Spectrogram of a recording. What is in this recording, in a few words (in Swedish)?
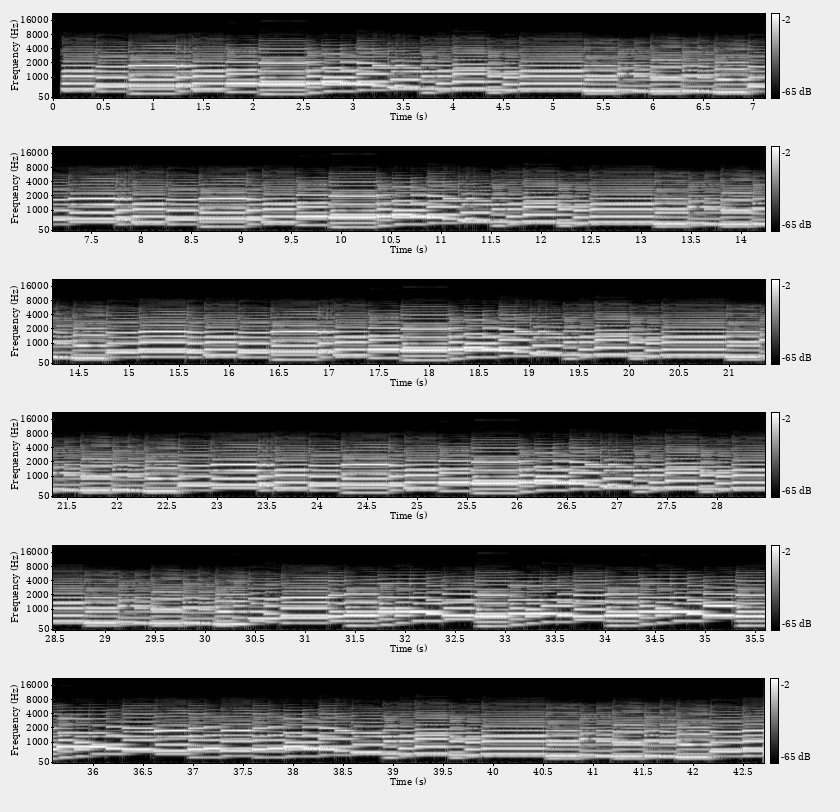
ganglat; fr Skog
